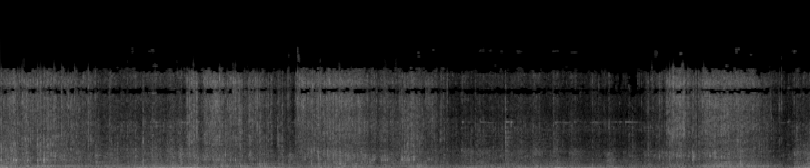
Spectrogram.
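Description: Radial tyre shredder running: a steady low motor hum under a rushing, crackling noise from its rotating cutter shafts.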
